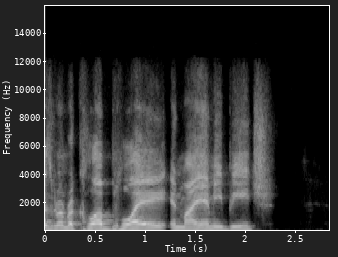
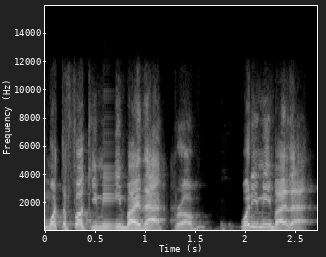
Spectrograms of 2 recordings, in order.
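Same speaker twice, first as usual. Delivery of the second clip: high-pitched, playfully offended challenge; mock indignation; 7 semitones higher than usual. Mock confronts the chat commenter.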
